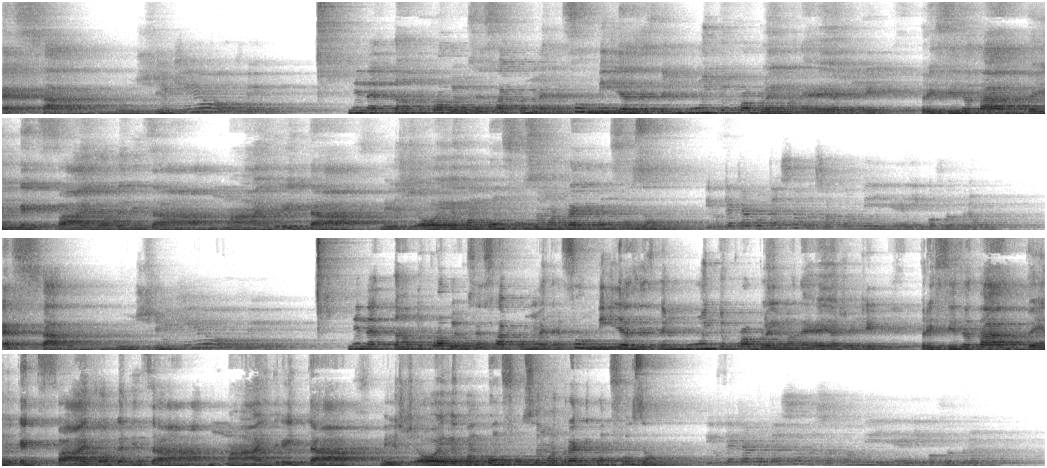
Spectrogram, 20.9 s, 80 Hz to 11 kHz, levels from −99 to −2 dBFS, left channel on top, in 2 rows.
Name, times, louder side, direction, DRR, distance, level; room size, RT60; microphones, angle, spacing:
voice 1, 0.0-1.7 3.2-8.8 9.2-17.1, right 2 dB, 65° right, 4 dB, 0.9 m, -25 dB
voice 2, 1.6-2.7 8.5-9.0 17.5-20.2, left 1 dB, 85° left, -3 dB, 2.0 m, -36 dB
9.1 x 8.4 x 6.1 m, 2.3 s
head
